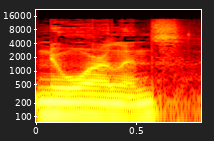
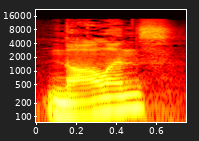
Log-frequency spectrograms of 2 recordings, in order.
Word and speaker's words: New Orleans: Well, firstly, I got schooled down there when I called it New Orleans. You have to say, like, Nolens. Otherwise, you get laughed at. – How do you say it? – Nolens.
